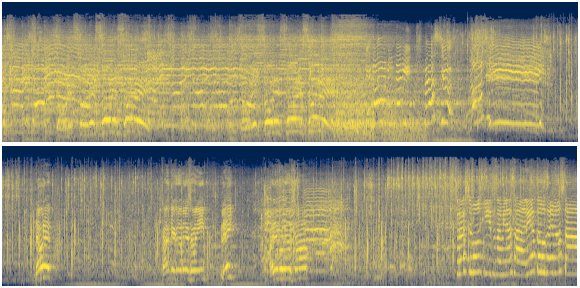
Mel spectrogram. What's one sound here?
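A group of young women chant loudly together outdoors.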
